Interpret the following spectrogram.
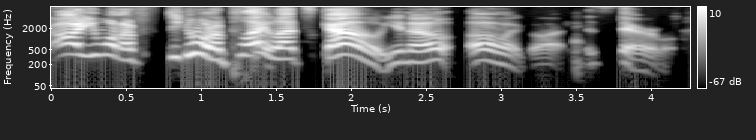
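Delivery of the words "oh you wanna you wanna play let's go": playful ram voice. Retold or imitated. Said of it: "they're like".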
